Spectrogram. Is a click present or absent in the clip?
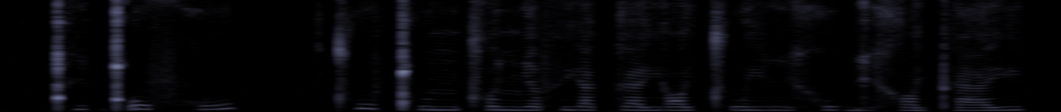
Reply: present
